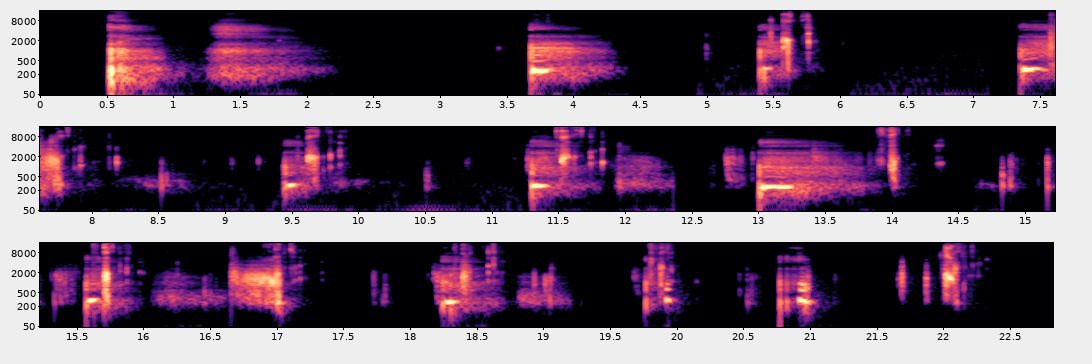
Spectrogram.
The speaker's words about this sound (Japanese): 私の方はご主人様に口づけ させていただきます。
